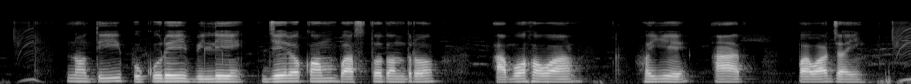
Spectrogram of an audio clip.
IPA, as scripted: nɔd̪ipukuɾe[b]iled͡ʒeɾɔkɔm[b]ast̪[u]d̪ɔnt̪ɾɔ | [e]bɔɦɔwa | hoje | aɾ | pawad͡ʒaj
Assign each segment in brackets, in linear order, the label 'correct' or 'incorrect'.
correct, correct, incorrect: ɔ, incorrect: a

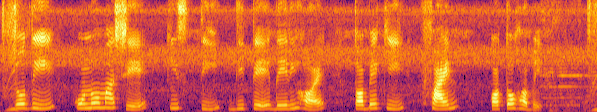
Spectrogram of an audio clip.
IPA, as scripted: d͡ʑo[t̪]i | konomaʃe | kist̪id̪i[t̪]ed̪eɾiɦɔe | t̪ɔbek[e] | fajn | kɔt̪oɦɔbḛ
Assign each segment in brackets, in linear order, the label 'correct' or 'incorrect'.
incorrect: d̪, correct, incorrect: i

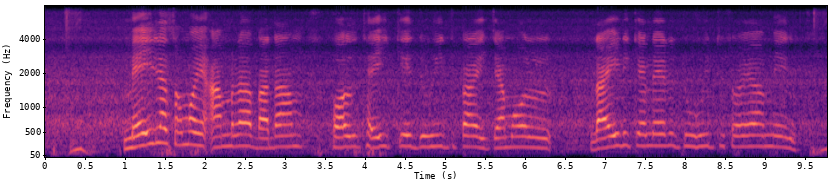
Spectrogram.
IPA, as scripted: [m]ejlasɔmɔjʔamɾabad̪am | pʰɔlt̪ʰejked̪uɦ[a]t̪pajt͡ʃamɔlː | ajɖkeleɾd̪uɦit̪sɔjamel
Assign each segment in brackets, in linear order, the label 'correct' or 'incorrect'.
correct, incorrect: i

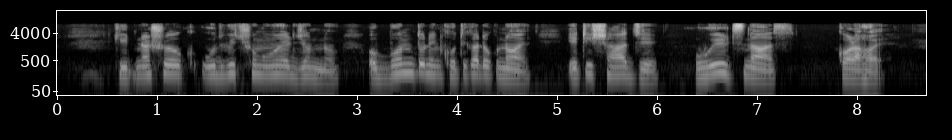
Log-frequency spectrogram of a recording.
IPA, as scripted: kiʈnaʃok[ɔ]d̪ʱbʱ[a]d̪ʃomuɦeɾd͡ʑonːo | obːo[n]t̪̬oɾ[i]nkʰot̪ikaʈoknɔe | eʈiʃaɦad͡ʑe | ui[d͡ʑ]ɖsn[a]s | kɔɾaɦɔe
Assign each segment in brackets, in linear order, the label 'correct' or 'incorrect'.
incorrect: u, incorrect: i, correct, correct, incorrect: none, correct

